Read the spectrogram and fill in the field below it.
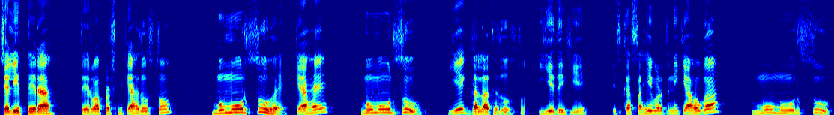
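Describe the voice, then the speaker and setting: A man's voice: sits high, animated, measured pace, a little mellow. A man teaching an exam-prep spelling lesson, repeating each word and asking viewers questions.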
